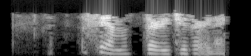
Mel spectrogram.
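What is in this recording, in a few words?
Police Dispatch, Scanner audio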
